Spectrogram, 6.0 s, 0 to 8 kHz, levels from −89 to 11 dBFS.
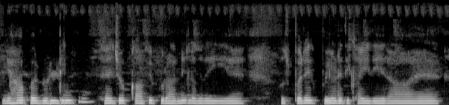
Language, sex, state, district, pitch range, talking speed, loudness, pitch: Hindi, female, Uttar Pradesh, Lalitpur, 170-185 Hz, 180 wpm, -17 LUFS, 175 Hz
